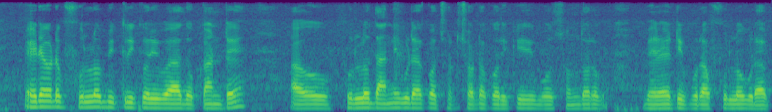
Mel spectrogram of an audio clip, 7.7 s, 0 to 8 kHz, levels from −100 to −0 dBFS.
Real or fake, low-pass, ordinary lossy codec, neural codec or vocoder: real; 7.2 kHz; none; none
